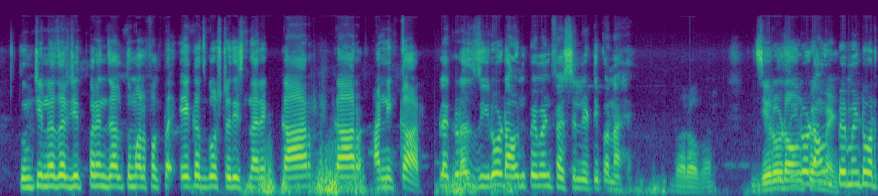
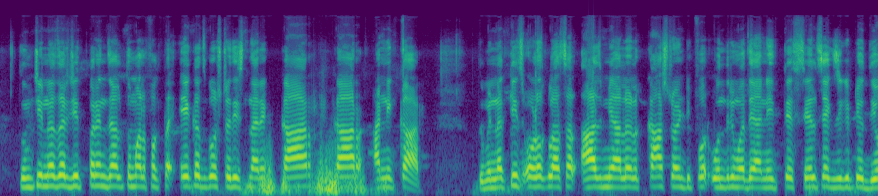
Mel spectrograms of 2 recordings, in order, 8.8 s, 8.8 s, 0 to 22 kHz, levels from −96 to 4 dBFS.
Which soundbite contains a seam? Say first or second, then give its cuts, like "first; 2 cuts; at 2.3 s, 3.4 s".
first; 1 cut; at 4.4 s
